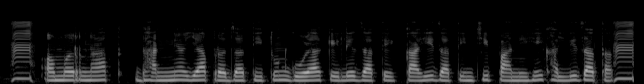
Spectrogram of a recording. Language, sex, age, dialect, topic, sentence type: Marathi, female, 25-30, Varhadi, agriculture, statement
